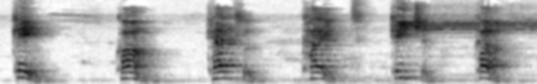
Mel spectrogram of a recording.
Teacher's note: the air is stopped behind the back of the tongue and soft pallet and when we release all of a sudden the air we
